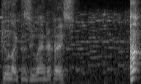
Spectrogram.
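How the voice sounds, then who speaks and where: With faint classical music in the background, an American man in his late thirties talks casually on a livestream while his restaurant order is on its way, meandering and answering what viewers type. His voice is fairly low and a little slow.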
